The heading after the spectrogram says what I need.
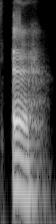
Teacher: So you're not stopping your airflow, but you are snapping that K sound. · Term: pinch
